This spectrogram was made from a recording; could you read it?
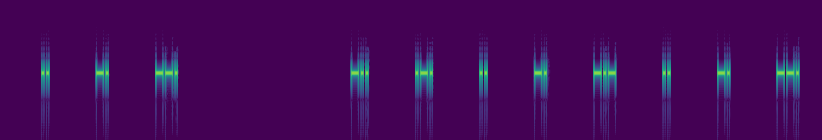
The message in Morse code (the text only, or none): ING DRINKING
